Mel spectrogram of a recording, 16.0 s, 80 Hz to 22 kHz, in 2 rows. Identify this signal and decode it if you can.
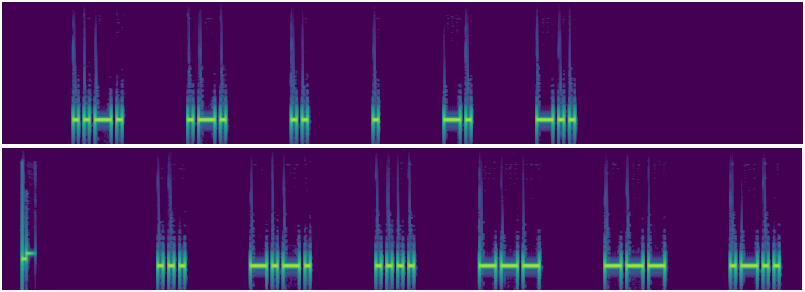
Morse code, heard as a keyed tone, about 22 wpm, spaced as for 10 wpm, 700 Hz. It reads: FRIEND SCHOOL
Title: 4x Character Spacing - Top 300 Words - 22wpm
